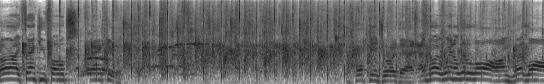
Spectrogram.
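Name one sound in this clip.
A man claps his hands.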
